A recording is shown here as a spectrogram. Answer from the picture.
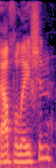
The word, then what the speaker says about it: Appalachian: You know, these Alapakia. How do you pronounce? I always struggle with this word, the mountains. How do you pronounce? – Appalachian. – Appalachian. Yes, that's it.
